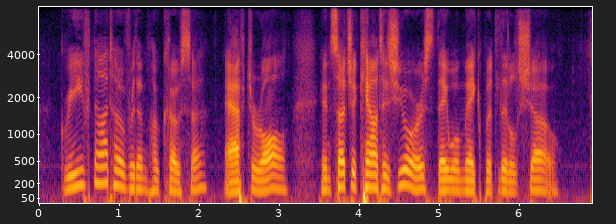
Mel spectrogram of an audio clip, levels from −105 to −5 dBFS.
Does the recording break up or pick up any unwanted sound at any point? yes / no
no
